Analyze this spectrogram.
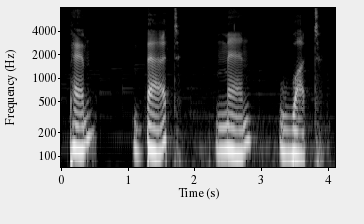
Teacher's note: तो ये चारों जो साउंड्स हैं ये बाइलेबियल हैं, दोनों लिप्स के साथ प्रोनाउंस होते हैं।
